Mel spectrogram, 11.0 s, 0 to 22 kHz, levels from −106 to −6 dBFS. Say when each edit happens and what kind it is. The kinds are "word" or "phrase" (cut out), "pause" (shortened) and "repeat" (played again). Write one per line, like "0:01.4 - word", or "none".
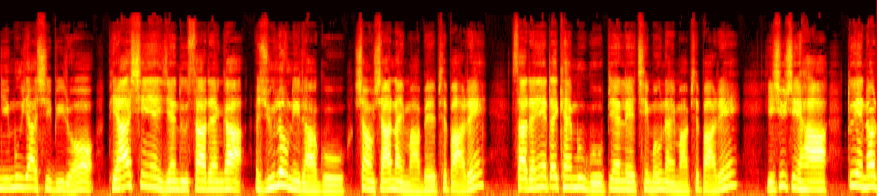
0:01.3 - pause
